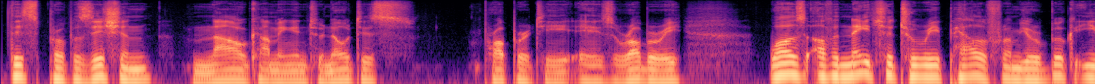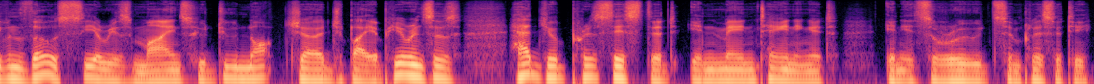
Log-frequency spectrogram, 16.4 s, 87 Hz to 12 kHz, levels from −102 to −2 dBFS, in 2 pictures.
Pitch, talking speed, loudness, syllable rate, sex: 105 Hz, 130 wpm, -19 LUFS, 4.7 syllables/s, male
